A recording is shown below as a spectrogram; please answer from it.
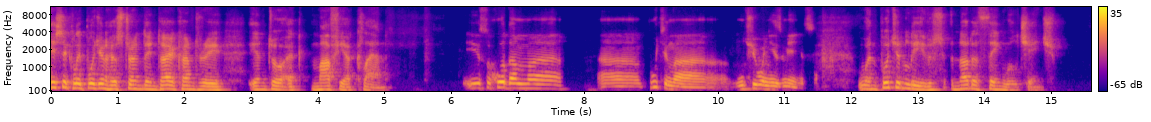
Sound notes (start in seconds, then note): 6.7 speaking Russian language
